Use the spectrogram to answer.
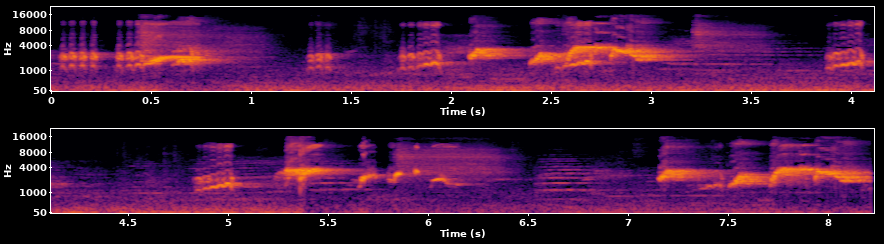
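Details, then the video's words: Red-whiskered bulbul song used to spur competitive singing: short bright whistled phrases with rising and falling notes, delivered in bursts separated by brief pauses, with a faint low hum in the background. "Chào Mào Kích Bổi Lên Lửa!.. Luyện Chào Mào Hót Đấu Căng. Thúc Chim Sổ Giọng"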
